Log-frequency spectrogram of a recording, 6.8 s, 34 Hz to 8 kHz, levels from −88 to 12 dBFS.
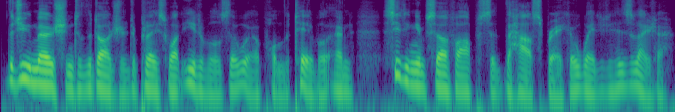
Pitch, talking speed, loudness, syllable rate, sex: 105 Hz, 215 wpm, -20 LUFS, 7.2 syllables/s, male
